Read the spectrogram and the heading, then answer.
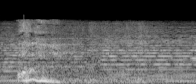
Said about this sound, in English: That's a new way to do talk radio. You open your mic up live and just cough right in the microphone.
